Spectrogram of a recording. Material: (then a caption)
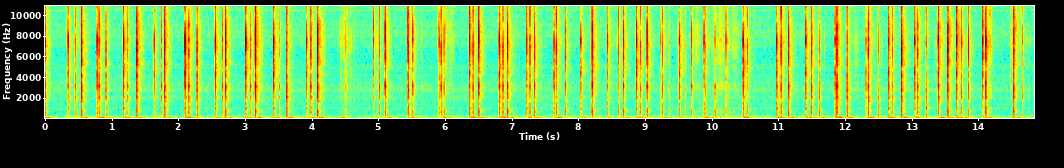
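Cardboard. Long blue nails tap quickly and continuously on the side of a grey-and-white Cartier cardboard perfume box held up in the hand. The result is a dense, steady stream of short, dry clicks, each with a bright edge over a soft, low, hollow thump and almost no ring.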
